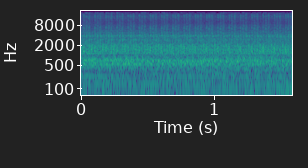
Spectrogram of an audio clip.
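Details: 1997 Opel Vectra 2.0 16V just after head gasket replacement, fresh 10W-40 oil and new air filter, first start: fast, light top-end clatter as hydraulic lifters are still empty of oil, expected to quieten once filled.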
